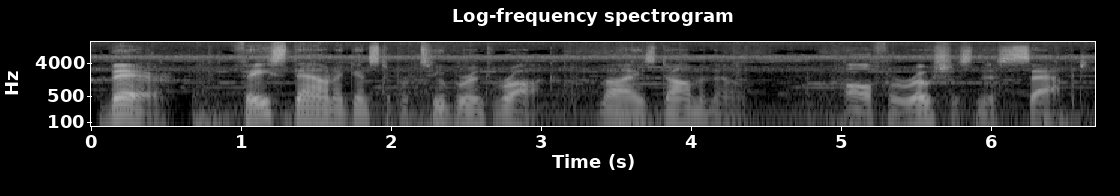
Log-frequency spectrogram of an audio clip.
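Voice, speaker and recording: Guy reading a story aloud, slow and kinda deep, theatrical, music under it. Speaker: narrator. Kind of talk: scripted first-person audio story narration.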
